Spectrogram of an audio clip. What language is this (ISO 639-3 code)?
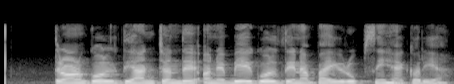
guj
